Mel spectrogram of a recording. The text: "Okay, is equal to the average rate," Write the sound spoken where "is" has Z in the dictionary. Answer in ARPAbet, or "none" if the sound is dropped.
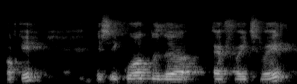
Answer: S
